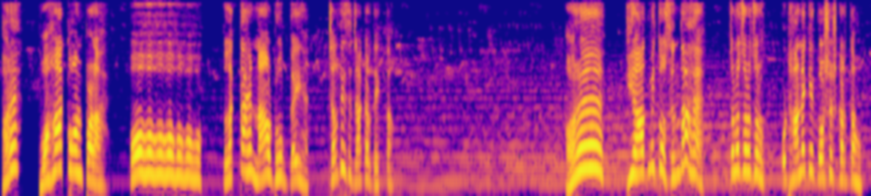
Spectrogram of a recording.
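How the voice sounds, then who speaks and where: Man acting a high-voiced excitable fisherman. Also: normal speed, faint music behind. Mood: alarmed. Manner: excitable, repeats words. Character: excitable, chatty humble male fisherman, deferential to royalty. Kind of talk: Hindi moral-story audio drama acting.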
